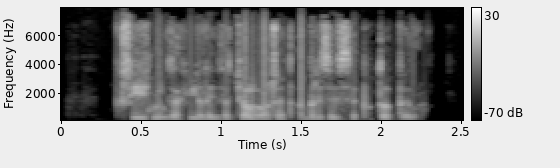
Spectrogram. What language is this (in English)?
Czech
